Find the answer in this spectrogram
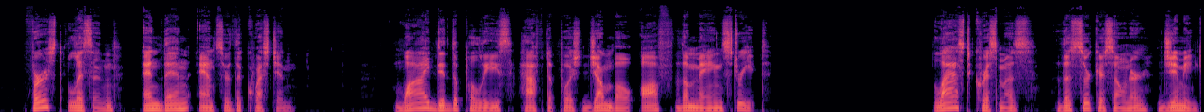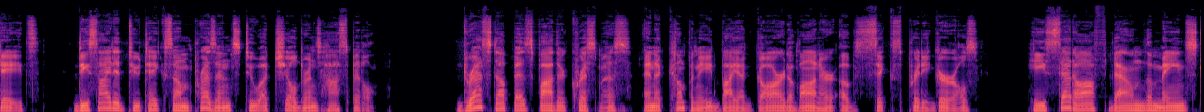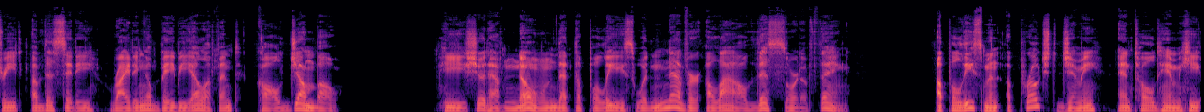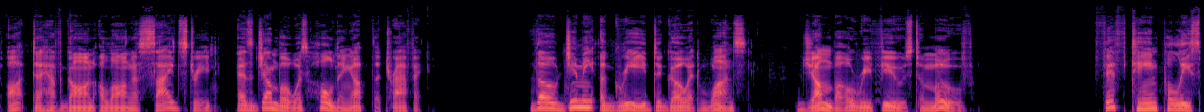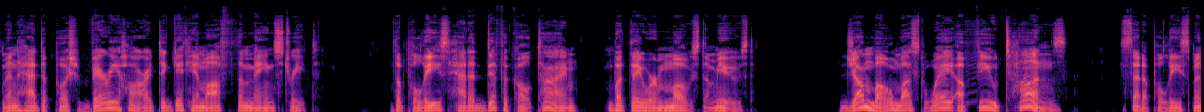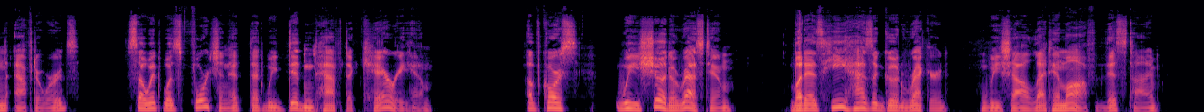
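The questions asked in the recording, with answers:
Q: Why did the police have to push Jumbo off the main street?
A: Because Jumbo was holding up the traffic and refused to move.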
